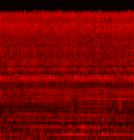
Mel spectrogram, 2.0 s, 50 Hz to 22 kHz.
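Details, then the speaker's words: Wahoo Kickr v2 trainer flywheel spun by hand: a faint whirring hum whose pitch rises as the drive belt is tightened. The belt is then slackened about half a turn to reduce it. "hear that pitch change so what I'm going to do is make the belt a little bit slacker"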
